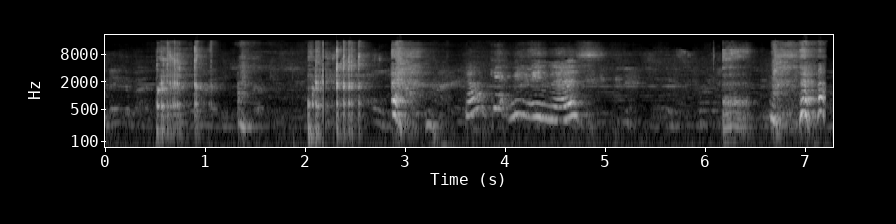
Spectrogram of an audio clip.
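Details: Compilation of loud, drawn-out voiced burps in a row with background music; ordinary burping.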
